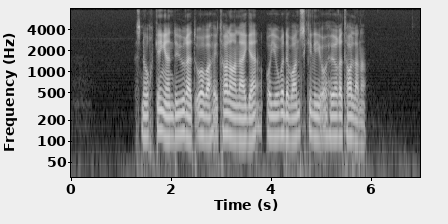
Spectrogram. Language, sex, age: Norwegian, male, 44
